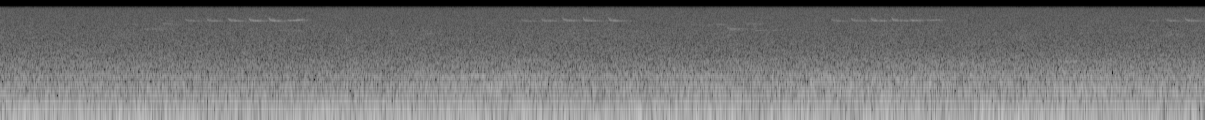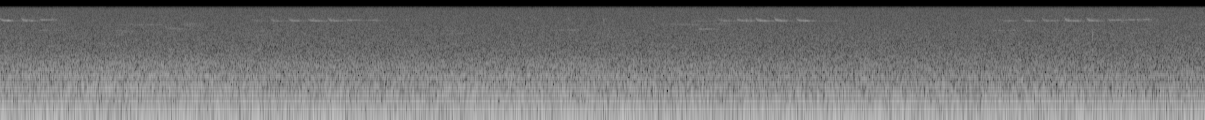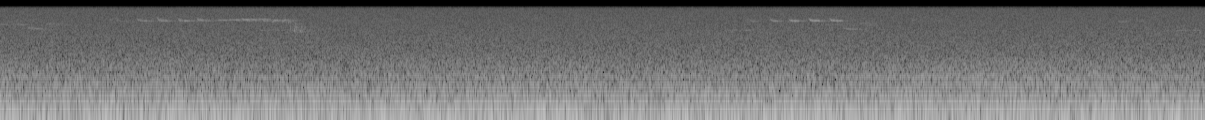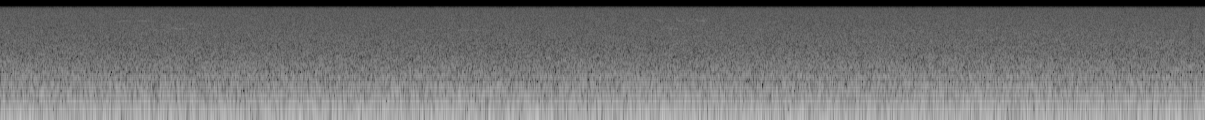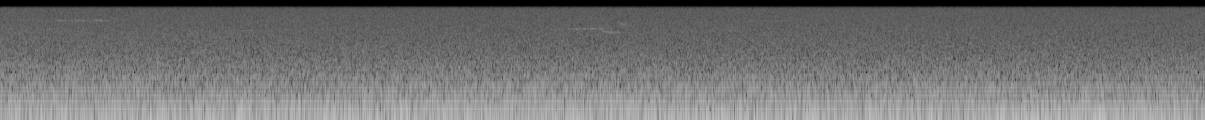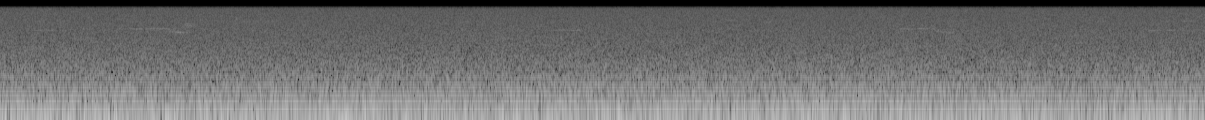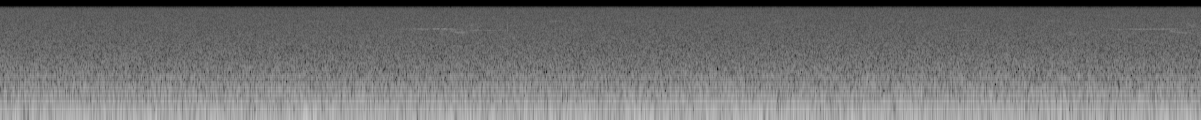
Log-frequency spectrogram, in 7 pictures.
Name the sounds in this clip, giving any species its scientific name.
Setophaga virens, Regulus satrapa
